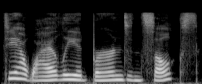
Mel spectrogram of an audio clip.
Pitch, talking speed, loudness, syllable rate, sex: 210 Hz, 205 wpm, -15 LUFS, 4.2 syllables/s, female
